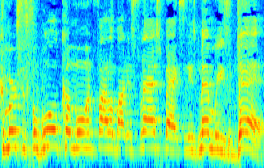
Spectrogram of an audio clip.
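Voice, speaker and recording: Amid noticeable background noise and audible room echo, a man speaks at an extremely high pitch with fairly even intonation. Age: 20s. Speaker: spoken word poet. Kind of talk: spoken word performance. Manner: stutter.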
